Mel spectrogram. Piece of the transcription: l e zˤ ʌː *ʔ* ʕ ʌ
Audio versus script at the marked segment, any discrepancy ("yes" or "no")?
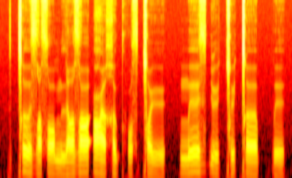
no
